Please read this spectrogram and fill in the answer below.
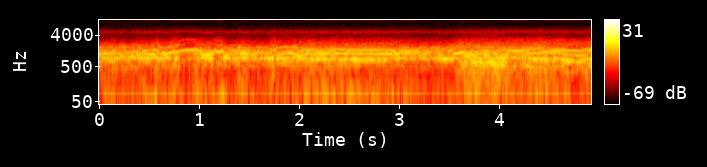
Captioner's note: crowd shouting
